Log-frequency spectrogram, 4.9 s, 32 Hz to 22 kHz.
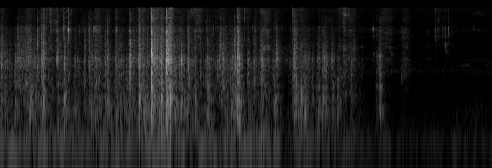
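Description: Hand-spun rotor of a 3D-printed dual-cone pulse motor spinning down: a fast rattle of ticks that slows, thins out and dies away about four seconds in.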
